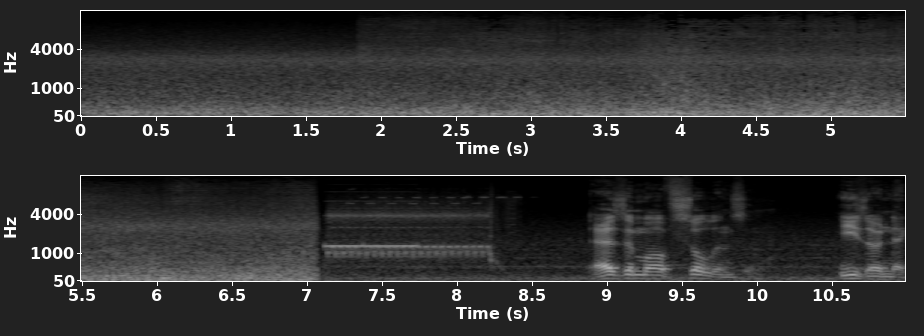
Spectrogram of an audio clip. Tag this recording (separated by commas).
Speech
